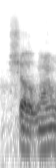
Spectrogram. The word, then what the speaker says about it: Shalom: So you say Sabbath, and we have a Shah, a La, a Wa, and a Ma, which is Shalom, which just means peace, peaceful or whole.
